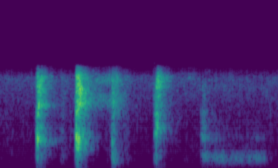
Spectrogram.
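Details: Female Pembroke Welsh Corgi scared of a volleyball meant for herding: four quick, sharp barks in a row, then a steady low growl about a second long.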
